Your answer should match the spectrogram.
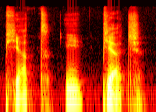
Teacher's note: две думи, които се различават единствено по един звук по отношение на палтализацията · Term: минимална двойка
